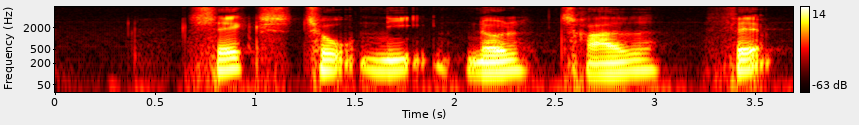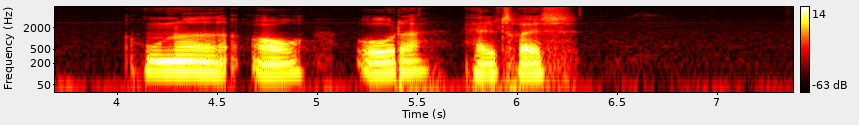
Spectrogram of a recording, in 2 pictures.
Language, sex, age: Danish, male, 30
